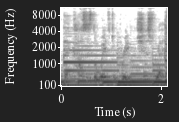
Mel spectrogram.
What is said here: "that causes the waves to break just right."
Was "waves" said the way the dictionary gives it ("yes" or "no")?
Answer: no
